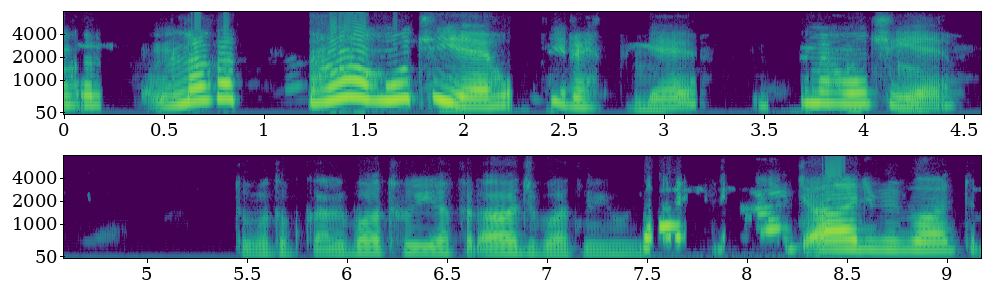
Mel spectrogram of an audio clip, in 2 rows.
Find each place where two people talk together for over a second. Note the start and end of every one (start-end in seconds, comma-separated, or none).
none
